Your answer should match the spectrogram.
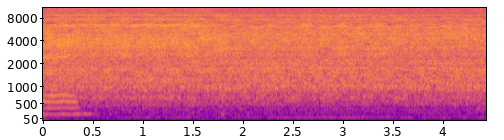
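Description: A hair dryer blows steadily to dry marker on a vintage picture frame, a loud, constant whooshing hiss close by for the whole stretch.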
